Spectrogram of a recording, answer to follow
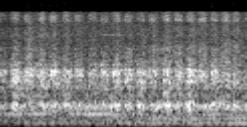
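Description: Faint, quick back-and-forth strokes of a wax crayon rubbing on paper, colouring in lightly.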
